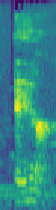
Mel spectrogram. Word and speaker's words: Eyre: Eyre, that's how you say it.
